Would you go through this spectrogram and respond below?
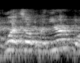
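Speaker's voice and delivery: high, pointed comeback; retort thrown back. Retold or imitated. Iranian guests throw visitor's question back at him, indignant retort. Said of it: "What's up with your boy shit with us".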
